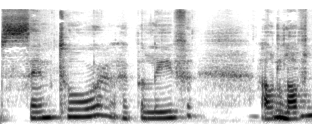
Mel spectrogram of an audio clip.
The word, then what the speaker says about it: Sentur: I would like to mention too that there's an app, it's called FIS-based app called Sentur, I believe.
